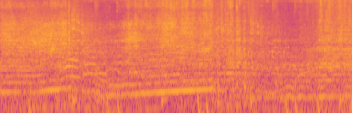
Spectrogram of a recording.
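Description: Car engine revving up in rising sweeps, with tyres squealing.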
